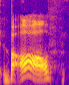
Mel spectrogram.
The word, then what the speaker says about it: Baal: The word Baal, or in Semitic language, it's just B-L. And, you know, the A's are the dots and the tittle, so to speak. So it's Baal is the way you pronounce it.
